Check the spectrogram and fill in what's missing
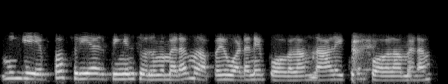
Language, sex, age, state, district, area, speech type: Tamil, female, 18-30, Tamil Nadu, Virudhunagar, rural, conversation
